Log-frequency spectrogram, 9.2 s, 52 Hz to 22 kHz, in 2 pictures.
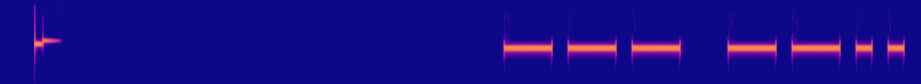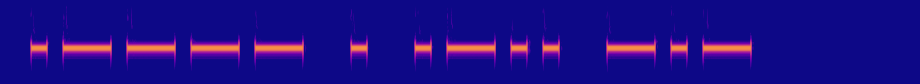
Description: Morse code, heard as a keyed tone, about 15 wpm, 700 Hz. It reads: OZ1ELK
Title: DXCC-100 Call Signs - 6 Characters - Repeated 2x - 15wpm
